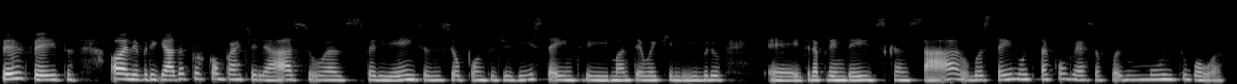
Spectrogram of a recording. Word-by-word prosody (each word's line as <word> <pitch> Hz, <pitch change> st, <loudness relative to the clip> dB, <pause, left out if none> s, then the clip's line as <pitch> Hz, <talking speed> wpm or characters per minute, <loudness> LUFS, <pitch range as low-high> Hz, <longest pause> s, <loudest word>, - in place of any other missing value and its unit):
Perfeito. 225 Hz, -5 st, +3 dB, 0.3 s
Olha, 245 Hz, -2 st, +7 dB
obrigada 225 Hz, +1 st, +1 dB
por 245 Hz, +1 st, -6 dB
compartilhar 225 Hz, -5 st, 0 dB
as 210 Hz, -1 st, -6 dB
suas 200 Hz, -2 st, -3 dB
experiências 200 Hz, +1 st, +1 dB
e 195 Hz, -, 0 dB
seu 195 Hz, +1 st, -5 dB
ponto 200 Hz, 0 st, -2 dB
de 200 Hz, +1 st, -3 dB
vista 225 Hz, +4 st, -3 dB
entre 200 Hz, -1 st, +1 dB
manter 195 Hz, +1 st, +1 dB
o 195 Hz, -, +2 dB
equilíbrio, 195 Hz, 0 st, 0 dB, 0.4 s
eh, 185 Hz, -1 st, +1 dB
entre 180 Hz, +3 st, -2 dB
aprender 195 Hz, 0 st, +3 dB
e -, -, +2 dB
descansar. 195 Hz, +4 st, 0 dB
Eu -, -, -3 dB
gostei 205 Hz, +3 st, -2 dB
muito 235 Hz, -1 st, -1 dB
da 225 Hz, -, -1 dB
conversa, 215 Hz, -4 st, -5 dB
foi -, -, -5 dB
muito 220 Hz, +2 st, 0 dB
boa. 190 Hz, -3 st, -2 dB
205 Hz, 145 wpm, -23 LUFS, 195-225 Hz, 0.4 s, Olha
